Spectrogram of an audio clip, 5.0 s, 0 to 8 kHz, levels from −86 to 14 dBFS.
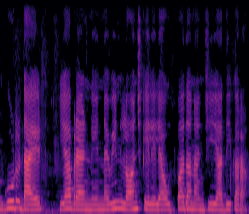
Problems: constant background noise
